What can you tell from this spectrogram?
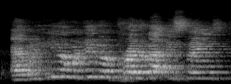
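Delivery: normal talking voice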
